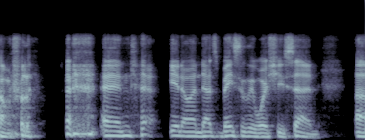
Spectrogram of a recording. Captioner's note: laugh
